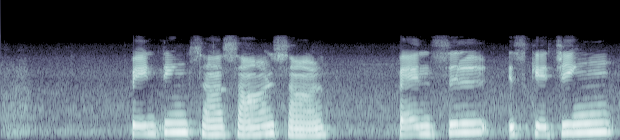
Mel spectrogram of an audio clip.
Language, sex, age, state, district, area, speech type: Sindhi, female, 18-30, Uttar Pradesh, Lucknow, urban, spontaneous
